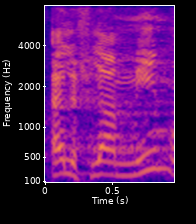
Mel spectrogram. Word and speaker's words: ألم: كلها تكتب ألم، لكن هذه ألم تلفظ ألف لام ميم، وهذه ألم تلفظ إيش؟ ألم.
